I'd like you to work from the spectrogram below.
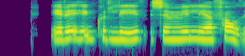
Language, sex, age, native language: Icelandic, female, 40-49, Icelandic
